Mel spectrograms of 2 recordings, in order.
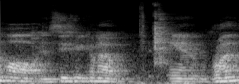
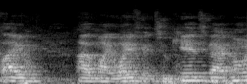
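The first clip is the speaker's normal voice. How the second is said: ordinary talk, nothing marked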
